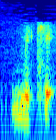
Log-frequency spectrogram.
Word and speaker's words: MacKay: but she is a Mrs Mackay Mickey that's how Scots pronounced that Mickey would probably be pronounced at MacKay she is Mrs Mackay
